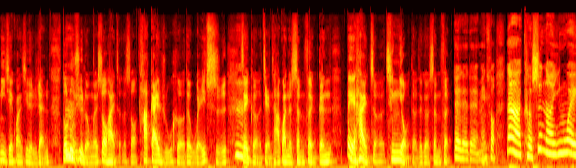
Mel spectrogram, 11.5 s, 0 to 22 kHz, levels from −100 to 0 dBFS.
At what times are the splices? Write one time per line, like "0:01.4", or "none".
0:09.0

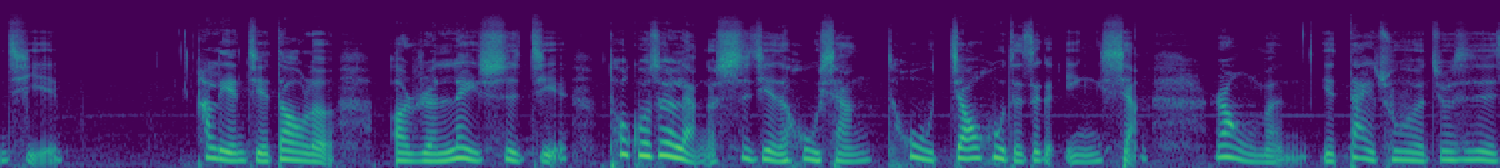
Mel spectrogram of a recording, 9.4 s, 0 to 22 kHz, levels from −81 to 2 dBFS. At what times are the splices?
0:05.5

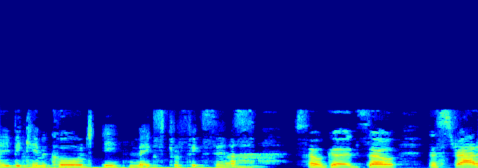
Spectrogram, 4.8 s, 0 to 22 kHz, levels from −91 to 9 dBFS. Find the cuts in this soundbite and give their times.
none

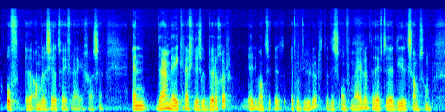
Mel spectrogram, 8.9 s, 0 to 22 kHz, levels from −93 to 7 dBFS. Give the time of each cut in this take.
0:04.0
0:05.4
0:05.9

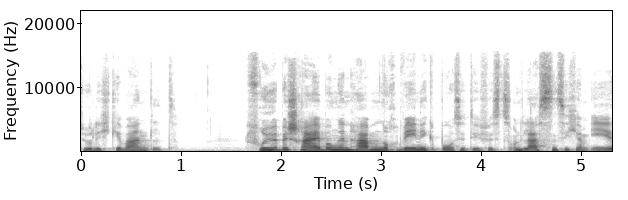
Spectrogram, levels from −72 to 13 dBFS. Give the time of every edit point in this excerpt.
0:04.3

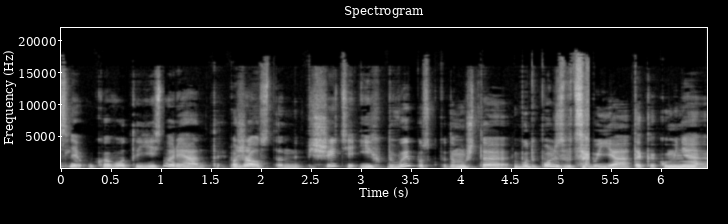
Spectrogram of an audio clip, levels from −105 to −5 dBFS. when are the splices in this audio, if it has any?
0:01.0
0:03.3
0:04.5
0:05.3

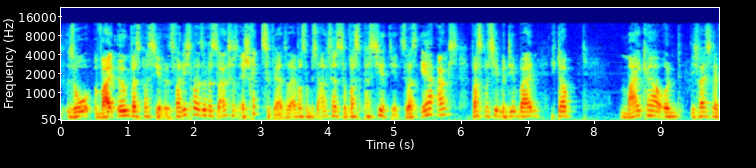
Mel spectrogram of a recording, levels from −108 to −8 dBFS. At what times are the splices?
none

